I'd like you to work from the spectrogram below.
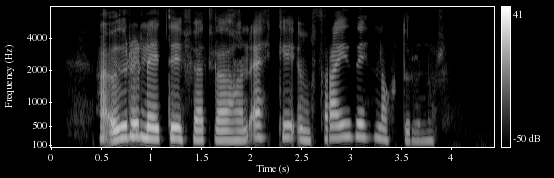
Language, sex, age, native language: Icelandic, female, 30-39, Icelandic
